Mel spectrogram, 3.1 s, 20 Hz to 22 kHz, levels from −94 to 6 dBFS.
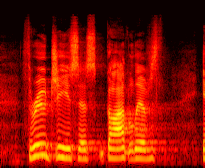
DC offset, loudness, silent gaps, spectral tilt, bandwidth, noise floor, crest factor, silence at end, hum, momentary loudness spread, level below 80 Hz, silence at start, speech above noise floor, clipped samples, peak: under 0.1%; -25 LUFS; none; -2.5 dB/octave; 16 kHz; -56 dBFS; 20 dB; 0 s; none; 12 LU; -86 dBFS; 0.35 s; 30 dB; under 0.1%; -8 dBFS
